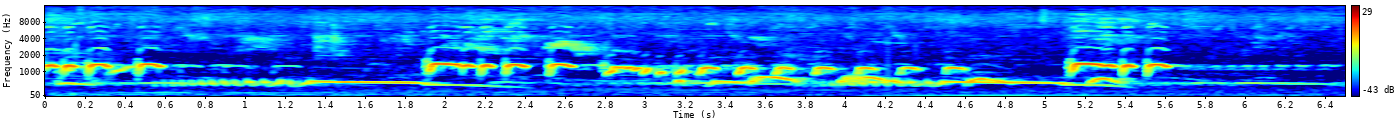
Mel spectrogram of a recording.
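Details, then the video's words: Local zebra dove lure to make other doves call: soft trilled coos and falling glides low in pitch, woven with busy series of bright, repeated higher chirps in short bursts. "pancingan burung perkutut lokal ampuh , perkutut lokal jago memancing lawan bunyi"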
